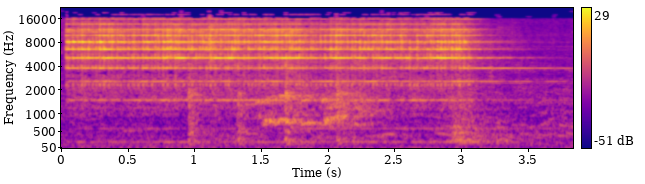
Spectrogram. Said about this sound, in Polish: Ale dzwonek był.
